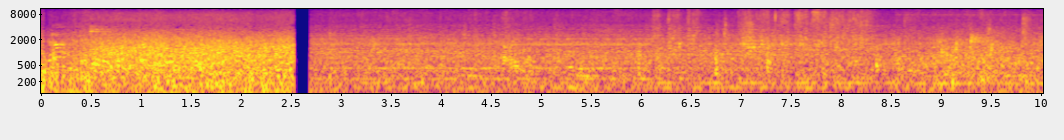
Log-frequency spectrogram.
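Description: Loud wind noise buffeting the camera microphone, which cuts off suddenly a couple of seconds in. It is followed by a quieter murmur of indistinct voices and movement from a group of people.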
